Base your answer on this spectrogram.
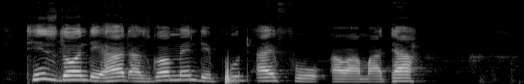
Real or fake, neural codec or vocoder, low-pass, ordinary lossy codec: real; none; 19.8 kHz; none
